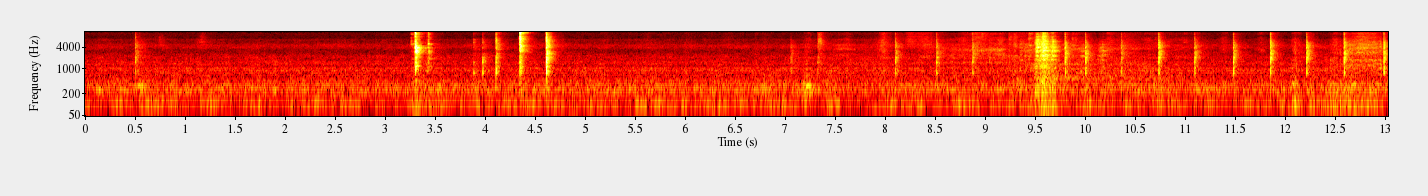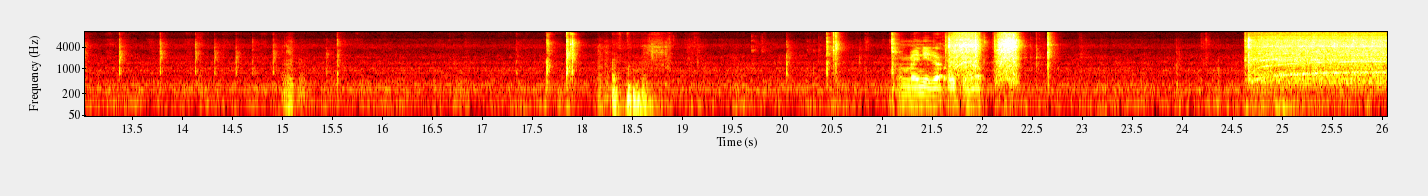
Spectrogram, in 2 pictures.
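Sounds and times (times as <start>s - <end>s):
clicks and taps of small parts: 3.2s - 4.8s.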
